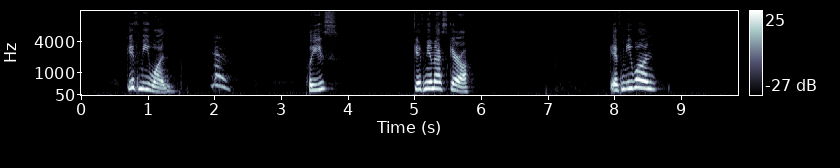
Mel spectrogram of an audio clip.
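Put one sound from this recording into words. A woman speaks softly and playfully to a toddler close by.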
